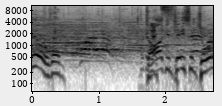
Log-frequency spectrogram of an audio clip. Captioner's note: cheers & applause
